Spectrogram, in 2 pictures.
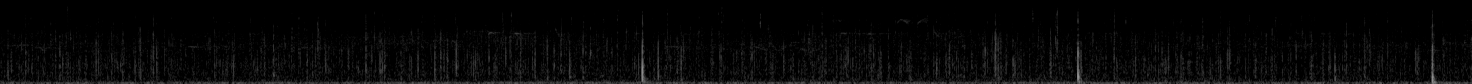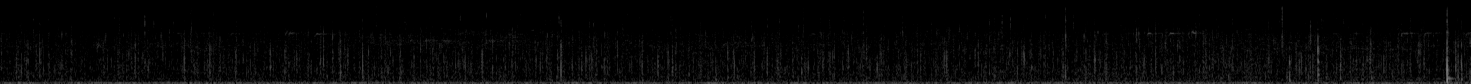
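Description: Steady rain falling on an umbrella, with a few sharp single ticks of heavier drops striking the canopy, four in all, several seconds apart.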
